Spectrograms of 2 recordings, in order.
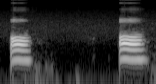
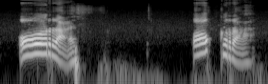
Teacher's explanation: ang letrang O naman na nasa ayos ng dila na gitna at sa bahagi ng dila na likod. Ito ay binibigas na o.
